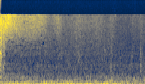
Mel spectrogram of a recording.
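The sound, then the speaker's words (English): A car driving on the road produces a deep, steady rumble of engine and tire noise, heard from the driver's seat. It is loud and continuous, with no talk. “Shit, I missed my turn. Whatever. It's very hard to podcast and drive at the same time. It's probably not very safe.”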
